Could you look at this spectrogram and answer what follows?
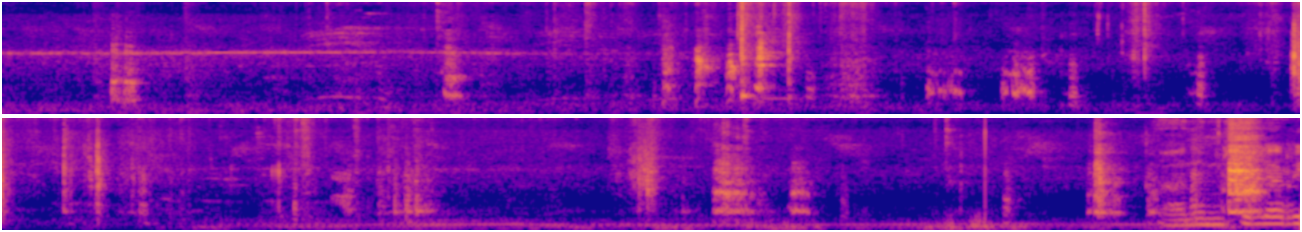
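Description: Scattered clucks and soft calls from upgraded native chickens in a farm pen, intermittent and moderately close, with a person talking over them and some shuffling noise.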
